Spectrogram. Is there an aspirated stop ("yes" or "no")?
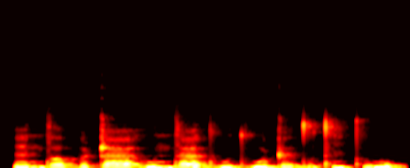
yes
